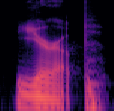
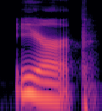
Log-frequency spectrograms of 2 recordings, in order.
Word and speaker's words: Europe: Europe Europe yeah so just think about you're up you're up Europe Europe yeah a lot of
